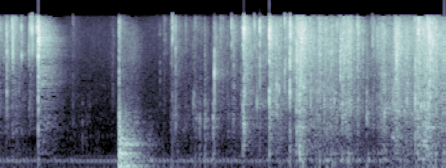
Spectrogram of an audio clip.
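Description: Plastic shrink-wrap on a CD jewel case being slit with a knife, a single knock about a second in, then the film crinkling and crackling as it is peeled off the case.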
